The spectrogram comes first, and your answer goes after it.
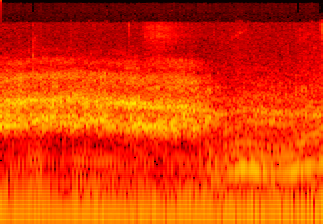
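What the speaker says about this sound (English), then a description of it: "Little tire squeal, never hurt no one" A Hyundai Genesis in the Gran Turismo Sport racing game lets out a sustained tire squeal and skid over its engine note, loud and close, lasting a few seconds without voices.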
